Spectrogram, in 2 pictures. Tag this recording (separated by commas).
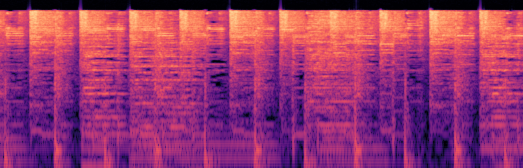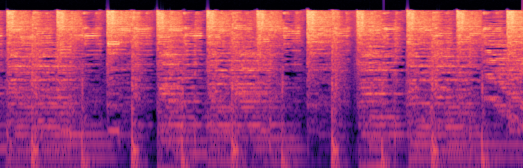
Music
